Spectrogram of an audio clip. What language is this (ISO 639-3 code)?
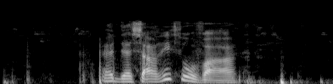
kab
